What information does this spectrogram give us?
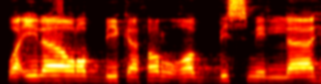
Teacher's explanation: في الباء من البسملة، لأن الإمام قالون يبسمل بين السورتين، يبسمل بين السورتين، فأدغمت الباء من كلمة فارغب في الباء من البسملة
